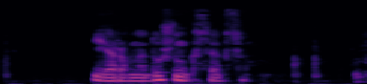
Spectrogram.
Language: Russian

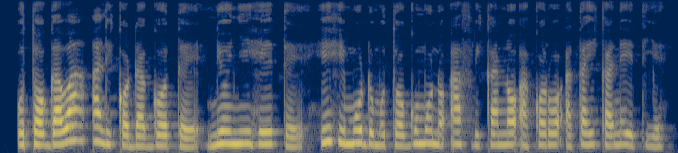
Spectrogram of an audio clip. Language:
Kikuyu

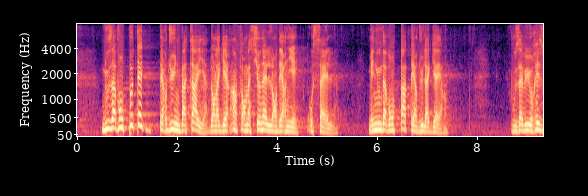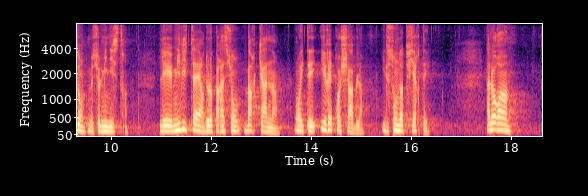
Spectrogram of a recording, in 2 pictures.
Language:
French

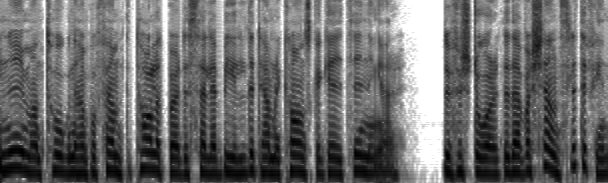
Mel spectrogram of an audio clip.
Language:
Swedish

